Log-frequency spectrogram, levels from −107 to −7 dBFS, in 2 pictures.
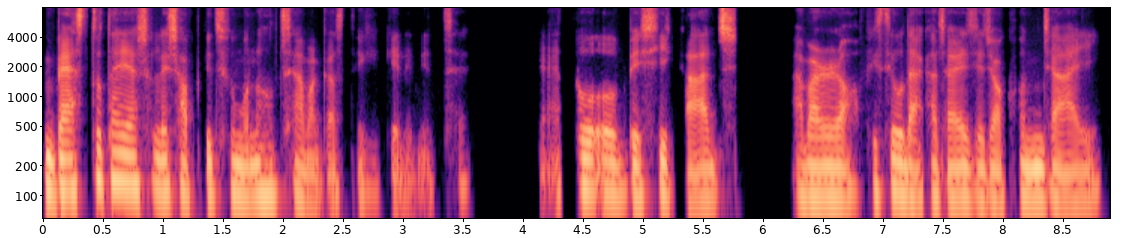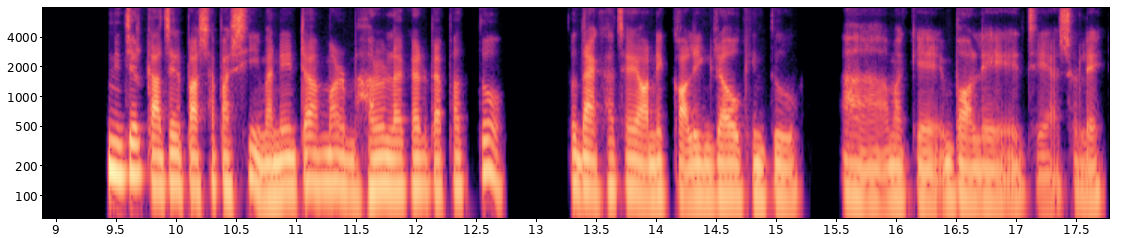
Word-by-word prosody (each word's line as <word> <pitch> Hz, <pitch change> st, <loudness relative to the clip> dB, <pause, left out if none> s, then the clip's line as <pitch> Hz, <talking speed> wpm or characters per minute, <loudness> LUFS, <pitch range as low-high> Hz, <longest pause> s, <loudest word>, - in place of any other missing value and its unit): ব্যস্ততায় 125 Hz, +4 st, +5 dB
আসলে 120 Hz, -2 st, +1 dB
সবকিছু 110 Hz, 0 st, -2 dB
মনে 100 Hz, +2 st, -1 dB
হচ্ছে 105 Hz, +1 st, -1 dB
আমার 85 Hz, -4 st, -6 dB
কাছ -, -, -3 dB
থেকে 110 Hz, +1 st, -14 dB
কেড়ে -, -, -12 dB
নিচ্ছে। -, -, -14 dB, 0.8 s
এতো 125 Hz, -, -10 dB, 0.4 s
বেশি 100 Hz, +2 st, 0 dB, 0.2 s
কাজ। 95 Hz, +2 st, -2 dB, 0.7 s
আবার 100 Hz, -1 st, +1 dB, 0.3 s
অফিসেও 110 Hz, +1 st, -3 dB
দেখা 100 Hz, +2 st, -6 dB
যায় 95 Hz, 0 st, 0 dB
যে 95 Hz, -, -4 dB
যখন 95 Hz, +3 st, -4 dB, 0.2 s
যাই, 85 Hz, -2 st, -3 dB, 0.8 s
নিজের 165 Hz, 0 st, +5 dB
কাজের 130 Hz, +1 st, +4 dB
পাশাপাশি 125 Hz, +4 st, +1 dB
মানে 105 Hz, +1 st, +5 dB
এটা 125 Hz, +3 st, 0 dB
আমার 130 Hz, -1 st, +1 dB, 0.2 s
ভালো 120 Hz, +1 st, +3 dB
লাগার 120 Hz, +1 st, 0 dB
ব্যাপার 115 Hz, +2 st, -2 dB, 0.2 s
তো। 180 Hz, -, +3 dB, 0.6 s
তো -, -, -2 dB
দেখা 115 Hz, 0 st, +1 dB
যায় 120 Hz, -1 st, +1 dB
অনেক 105 Hz, +1 st, +1 dB
কলিগ 100 Hz, +1 st, +3 dB
রাও 105 Hz, 0 st, +3 dB
কিন্তু 105 Hz, 0 st, -1 dB, 0.6 s
আ -, -, -1 dB, 0.3 s
আমাকে 100 Hz, 0 st, -2 dB, 0.3 s
বলে 95 Hz, -1 st, 0 dB, 0.3 s
যে, 80 Hz, -, -7 dB
আসলে 105 Hz, -3 st, -3 dB
105 Hz, 140 wpm, -23 LUFS, 100-120 Hz, 0.8 s, ব্যস্ততায়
